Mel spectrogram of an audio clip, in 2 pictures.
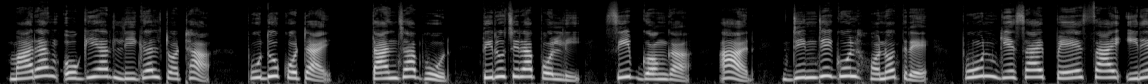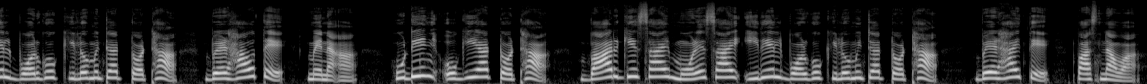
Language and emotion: Santali, neutral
